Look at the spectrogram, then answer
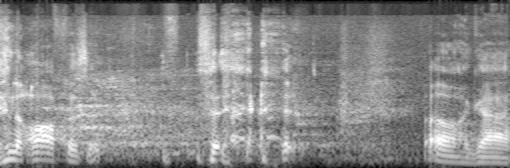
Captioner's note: audience laughs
